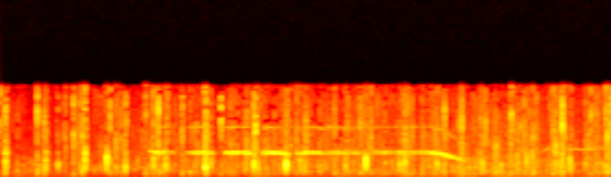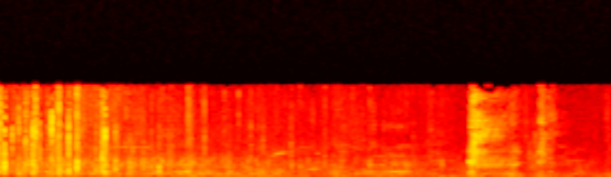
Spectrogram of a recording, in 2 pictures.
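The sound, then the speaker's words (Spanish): Applause and crowd chatter at an evening gathering, clapping mixed with a murmur of many voices and a few shouts, fairly loud and continuous, with a short whistle-like tone early on. “Un aplauso para todos.”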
